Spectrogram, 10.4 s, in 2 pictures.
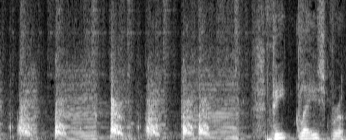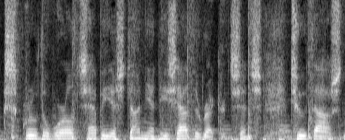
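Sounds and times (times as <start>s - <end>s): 
golden retriever barking loudly: 0.0s - 3.5s
speech: 4.1s - 10.3s.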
